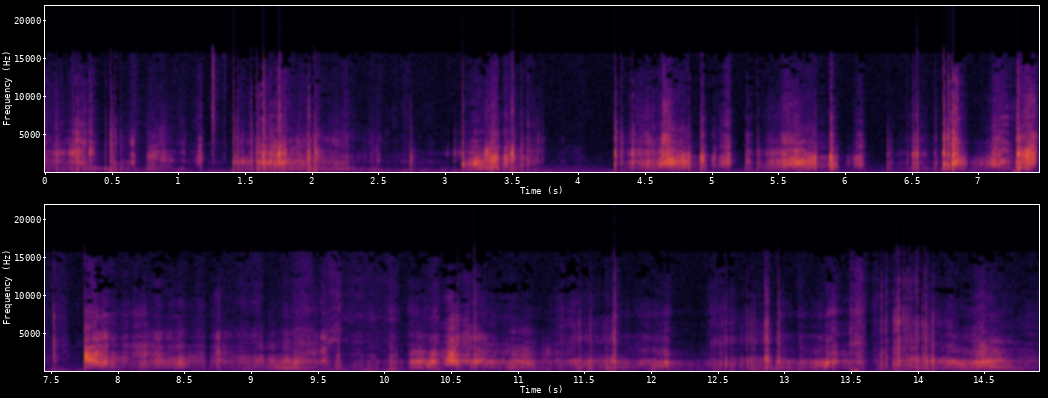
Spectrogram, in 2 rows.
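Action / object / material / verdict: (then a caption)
scrape / plastic lid / plastic / none. Long acrylic nails scratch and tap the underside of a round, hollow, empty pink plastic lid. Dense, bright, papery scraping is broken by sharp clicky taps, with short pauses between bursts. The sound sits mostly in the upper mids and highs, around 2.4 kHz, with almost no low end.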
